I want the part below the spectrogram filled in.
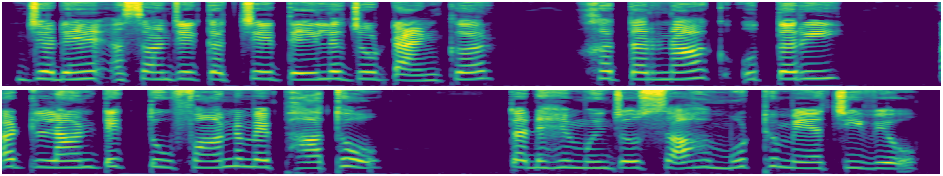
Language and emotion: Sindhi, fearful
